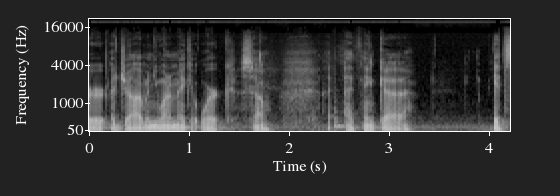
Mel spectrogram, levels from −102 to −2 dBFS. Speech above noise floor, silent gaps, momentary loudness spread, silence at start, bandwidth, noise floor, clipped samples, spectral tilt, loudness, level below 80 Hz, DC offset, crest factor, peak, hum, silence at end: 27 dB; none; 14 LU; 0 s; over 20 kHz; -59 dBFS; under 0.1%; -5.5 dB/octave; -33 LUFS; -42 dBFS; under 0.1%; 20 dB; -12 dBFS; none; 0 s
